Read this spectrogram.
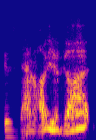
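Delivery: high, mocking falsetto taunt; high mocking put-on voice. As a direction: sneer it up high like a dare. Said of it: "I'm like".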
